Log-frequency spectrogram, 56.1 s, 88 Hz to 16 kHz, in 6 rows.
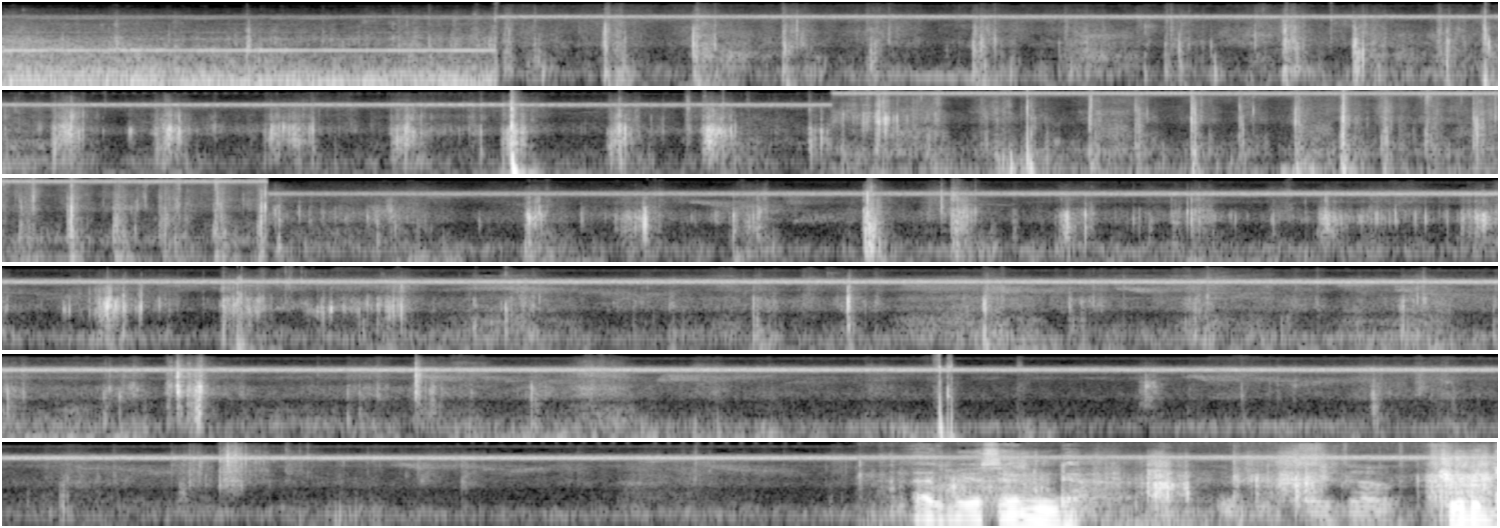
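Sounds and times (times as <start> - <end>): footsteps on gravel trail: 0.0 - 31.5, 52.1 - 56.0
high insect drone: 0.0 - 56.0.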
